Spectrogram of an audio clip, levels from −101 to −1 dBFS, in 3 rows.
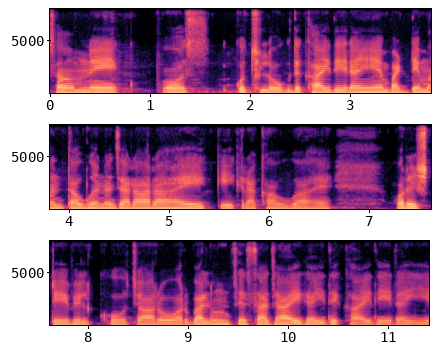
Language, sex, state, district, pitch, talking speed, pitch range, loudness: Hindi, female, Chhattisgarh, Raigarh, 195 Hz, 185 wpm, 185-200 Hz, -18 LUFS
